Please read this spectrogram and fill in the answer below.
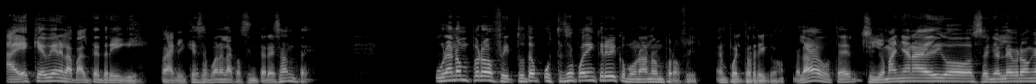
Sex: male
